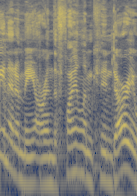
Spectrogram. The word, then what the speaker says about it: Cnidaria: Sea anemone are in the phylum Cnidaria with a silent C, and are closely related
